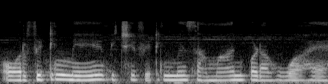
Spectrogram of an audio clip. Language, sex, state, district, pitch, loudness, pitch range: Hindi, female, Himachal Pradesh, Shimla, 200 Hz, -16 LUFS, 190-215 Hz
